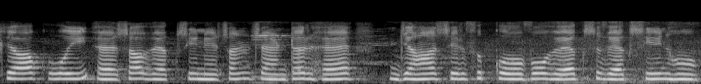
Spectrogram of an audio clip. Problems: constant background noise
